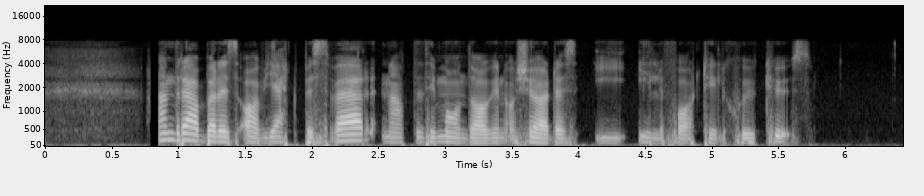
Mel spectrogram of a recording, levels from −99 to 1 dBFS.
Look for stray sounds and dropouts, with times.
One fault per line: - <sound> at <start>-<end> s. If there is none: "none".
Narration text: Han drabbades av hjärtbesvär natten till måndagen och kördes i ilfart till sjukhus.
- dropout at 0.8-0.9 s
